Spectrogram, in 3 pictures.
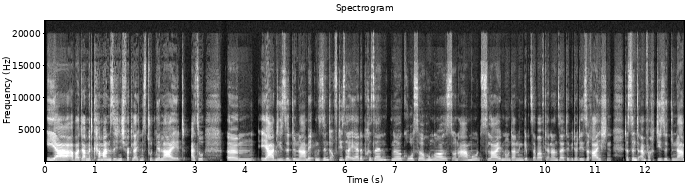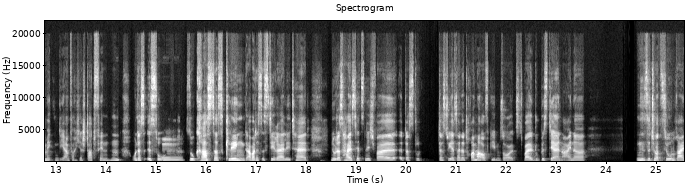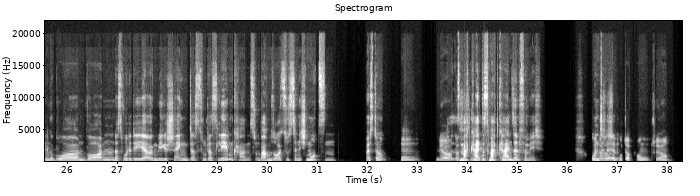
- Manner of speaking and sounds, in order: none
- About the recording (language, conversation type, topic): German, advice, Wie kann es sein, dass ich äußerlich erfolgreich bin, mich innerlich leer fühle und am Sinn meines Lebens zweifle?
